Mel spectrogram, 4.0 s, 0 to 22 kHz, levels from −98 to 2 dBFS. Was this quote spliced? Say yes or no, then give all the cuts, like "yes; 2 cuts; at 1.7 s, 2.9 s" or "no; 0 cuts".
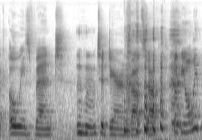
no; 0 cuts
